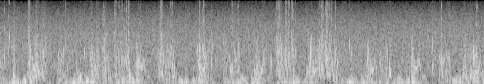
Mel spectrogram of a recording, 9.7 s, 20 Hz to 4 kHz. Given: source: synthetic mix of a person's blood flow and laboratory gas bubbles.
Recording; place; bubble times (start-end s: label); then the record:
Doppler ultrasound of blood flow; precordium
0.00-0.34 s: bubbles
0.53-0.95 s: bubbles
1.21-1.38 s: bubbles
1.48-2.21 s: bubbles
2.25-2.64 s: bubbles
2.70-2.83 s: bubbles
3.10-3.56 s: bubbles
3.88-4.33 s: bubbles
4.43-4.82 s: bubbles
4.99-5.31 s: bubbles
5.35-5.95 s: bubbles
6.09-6.75 s: bubbles
6.83-6.91 s: bubbles
6.94-7.07 s: bubbles
7.66-7.84 s: bubbles
8.60-8.68 s: bubbles
8.74-9.06 s: bubbles
9.20-9.62 s: bubbles
From the record:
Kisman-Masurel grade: 342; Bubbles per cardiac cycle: rolling drumbeat, 9 or more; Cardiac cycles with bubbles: 100%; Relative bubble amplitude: moderate (0.250 to 0.450); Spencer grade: 3 (all of the cardiac periods contain showers or single bubble signals, but not dominating or overriding the cardiac motion signals); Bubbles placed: anywhere in the cardiac cycle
